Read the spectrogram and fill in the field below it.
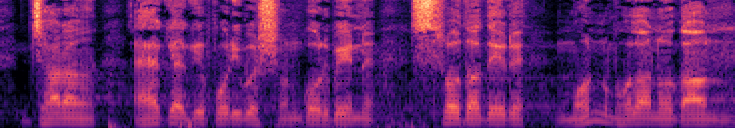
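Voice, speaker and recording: A man speaks at a medium pitch with fairly even intonation. Noticeable background noise can be heard. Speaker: voice-over artist. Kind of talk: street promotion advertisement read.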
